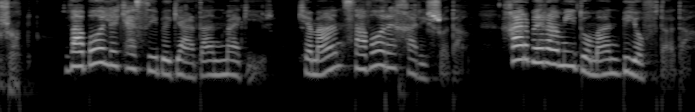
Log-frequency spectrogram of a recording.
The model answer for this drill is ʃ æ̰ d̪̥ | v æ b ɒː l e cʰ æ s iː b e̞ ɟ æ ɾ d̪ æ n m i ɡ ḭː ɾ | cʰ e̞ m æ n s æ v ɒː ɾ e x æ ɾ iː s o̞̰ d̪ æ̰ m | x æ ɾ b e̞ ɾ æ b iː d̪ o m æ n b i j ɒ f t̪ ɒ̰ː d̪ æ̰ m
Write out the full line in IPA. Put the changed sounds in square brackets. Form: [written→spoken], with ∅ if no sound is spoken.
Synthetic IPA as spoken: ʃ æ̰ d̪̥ | v æ b ɒː l e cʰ æ s iː b e̞ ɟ æ ɾ d̪ æ n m [i→æ] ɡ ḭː ɾ | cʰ e̞ m æ n s æ v ɒː ɾ e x æ ɾ iː [s→ʃ] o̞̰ d̪ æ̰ m | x æ ɾ b e̞ ɾ æ [b→m] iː d̪ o m æ n b i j [ɒ→o] f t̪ ɒ̰ː d̪ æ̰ m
